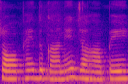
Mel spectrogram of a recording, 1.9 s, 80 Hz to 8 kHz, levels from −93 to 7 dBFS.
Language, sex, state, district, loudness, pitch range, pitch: Hindi, female, Uttar Pradesh, Varanasi, -28 LUFS, 215-230 Hz, 220 Hz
